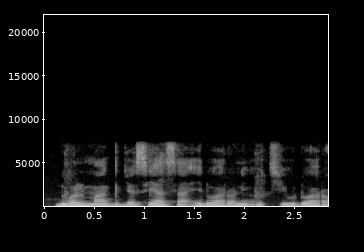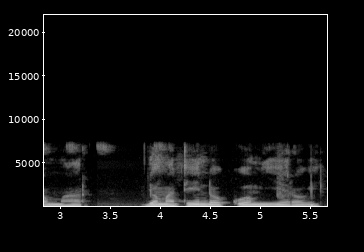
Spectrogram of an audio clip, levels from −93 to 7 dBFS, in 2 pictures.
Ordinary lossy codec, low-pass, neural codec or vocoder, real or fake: none; 7.2 kHz; none; real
